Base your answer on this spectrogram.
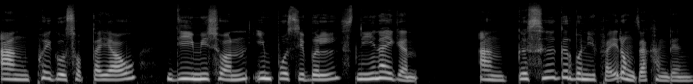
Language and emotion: Bodo, happy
